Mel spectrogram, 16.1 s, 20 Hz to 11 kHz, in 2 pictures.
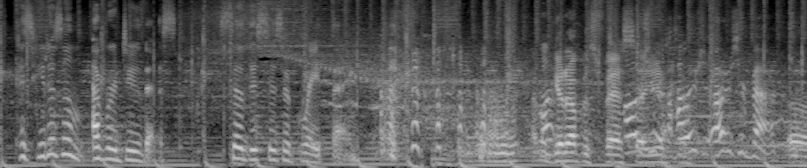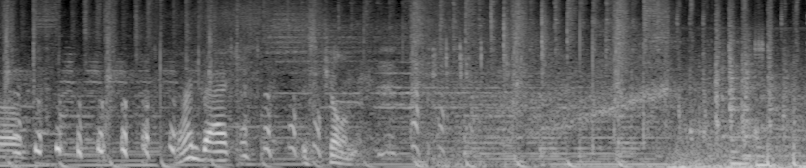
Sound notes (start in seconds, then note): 7.8 chuckles; 12.4 upbeat music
